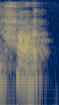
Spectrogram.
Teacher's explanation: Dan ketika kita mengucapkan kata A as in hot, ya, A as in hot, itu dia berada di bawah, low vowel as in A.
